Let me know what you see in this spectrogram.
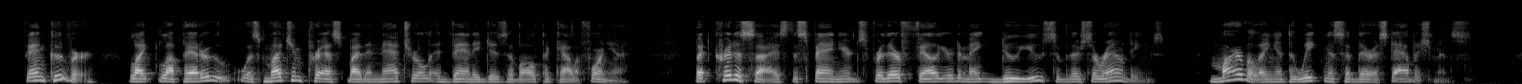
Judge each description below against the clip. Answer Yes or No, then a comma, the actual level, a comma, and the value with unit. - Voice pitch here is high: No, low, 130 Hz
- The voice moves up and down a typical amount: Yes, average, 4.1 semitones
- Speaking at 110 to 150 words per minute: Yes, average, 140 wpm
